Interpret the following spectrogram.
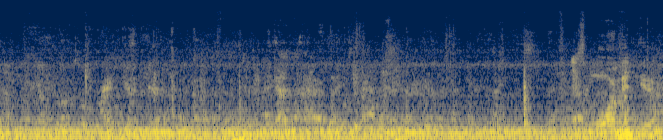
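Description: A steady low hum from the band's stage amplification between songs, under faint murmuring voices, with two low thumps about three and five seconds in, the first the louder.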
